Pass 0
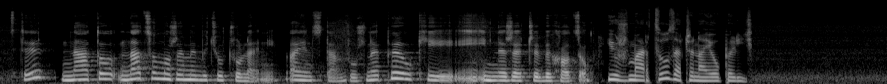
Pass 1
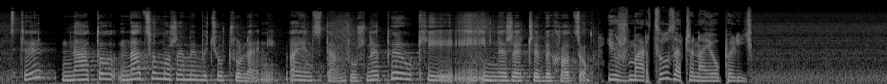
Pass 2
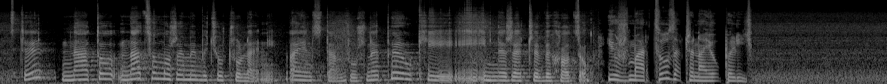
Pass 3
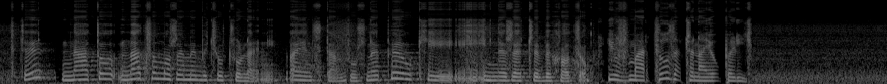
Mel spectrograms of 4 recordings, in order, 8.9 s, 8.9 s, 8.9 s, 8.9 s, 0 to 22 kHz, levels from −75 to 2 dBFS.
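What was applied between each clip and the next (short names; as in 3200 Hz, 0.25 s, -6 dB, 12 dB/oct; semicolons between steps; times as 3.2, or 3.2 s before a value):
spectral compressor 2:1
self-modulated delay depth 0.05 ms; ending taper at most 320 dB/s
careless resampling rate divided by 4×, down none, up hold; gain -7 dB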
